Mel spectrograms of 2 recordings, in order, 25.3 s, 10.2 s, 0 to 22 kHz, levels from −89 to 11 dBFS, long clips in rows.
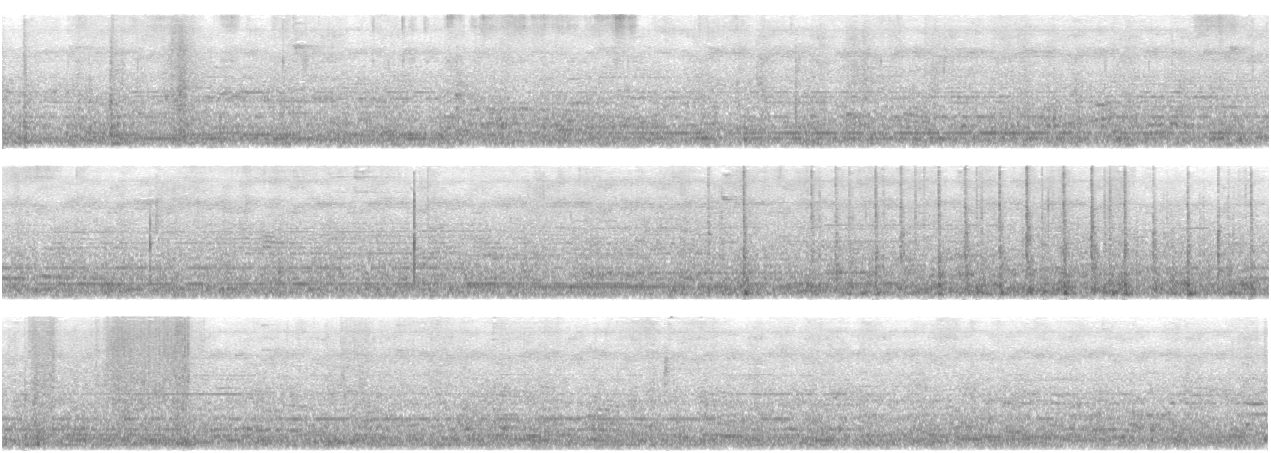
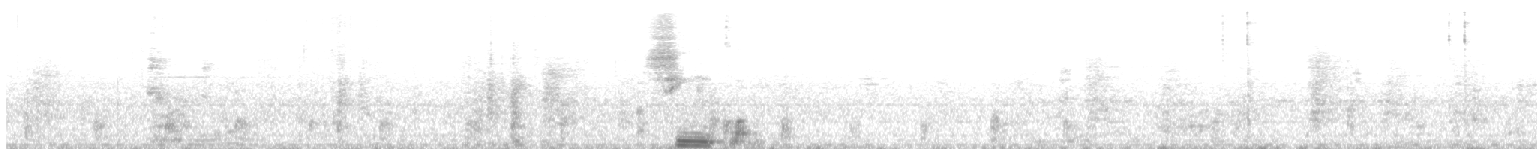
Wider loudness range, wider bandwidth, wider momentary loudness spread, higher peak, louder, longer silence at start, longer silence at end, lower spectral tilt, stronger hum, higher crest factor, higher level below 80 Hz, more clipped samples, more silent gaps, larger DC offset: second, 6 LU vs 17 LU; about the same, 15.5 kHz vs 16.5 kHz; second, 6 LU vs 18 LU; first, -12 dBFS vs -26 dBFS; first, -38 LUFS vs -46 LUFS; about the same, 0 s vs 0.05 s; about the same, 0 s vs 0 s; second, -4 dB/octave vs -6 dB/octave; neither; about the same, 26 dB vs 24 dB; second, -80 dBFS vs -64 dBFS; neither; neither; neither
